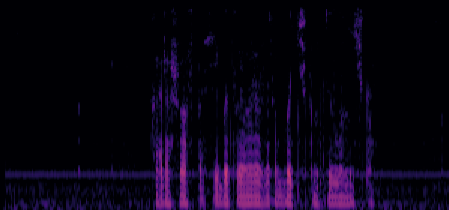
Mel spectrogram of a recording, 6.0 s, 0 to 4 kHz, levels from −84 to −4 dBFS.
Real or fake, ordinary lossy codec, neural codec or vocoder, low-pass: real; none; none; 3.6 kHz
